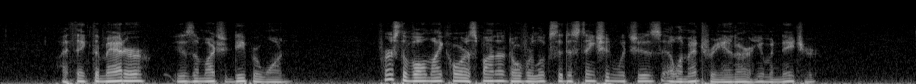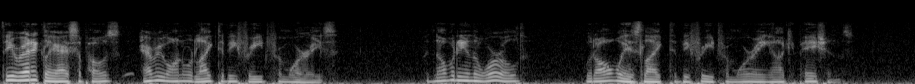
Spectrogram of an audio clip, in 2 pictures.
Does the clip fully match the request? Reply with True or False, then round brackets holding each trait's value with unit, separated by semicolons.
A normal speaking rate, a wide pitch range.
False (165 wpm; 4.3 semitones)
